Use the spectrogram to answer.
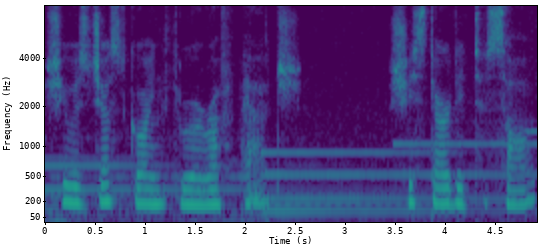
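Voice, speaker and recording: Music plays behind the voice. A woman talks at a very slow pace. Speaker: bedtime story narrator. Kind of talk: bedtime story narration.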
